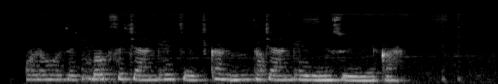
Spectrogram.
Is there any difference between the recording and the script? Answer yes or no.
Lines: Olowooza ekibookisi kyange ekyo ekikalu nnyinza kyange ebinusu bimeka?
no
